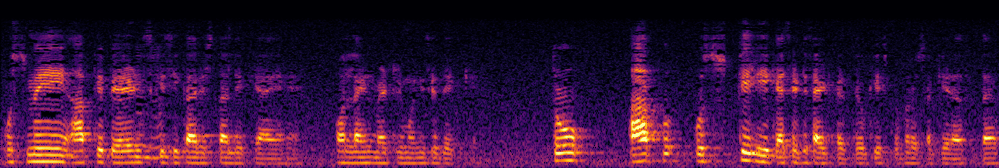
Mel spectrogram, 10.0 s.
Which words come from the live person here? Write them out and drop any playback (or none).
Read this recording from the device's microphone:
हम्म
